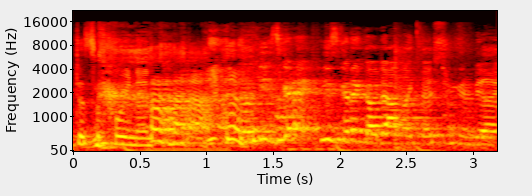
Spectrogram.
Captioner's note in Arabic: يضحك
